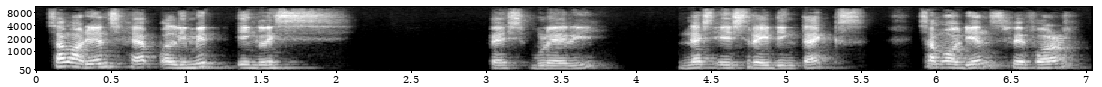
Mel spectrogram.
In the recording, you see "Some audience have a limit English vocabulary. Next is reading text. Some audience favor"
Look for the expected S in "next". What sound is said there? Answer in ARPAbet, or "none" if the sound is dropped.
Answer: S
